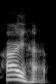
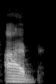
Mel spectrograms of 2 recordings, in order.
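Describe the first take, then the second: First: The two words are said separately and fully. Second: The two words are joined into one syllable. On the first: "if it is not contracted" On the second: "it should be pronounced I've"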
